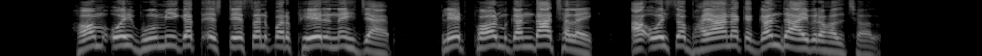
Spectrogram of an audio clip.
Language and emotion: Maithili, disgusted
